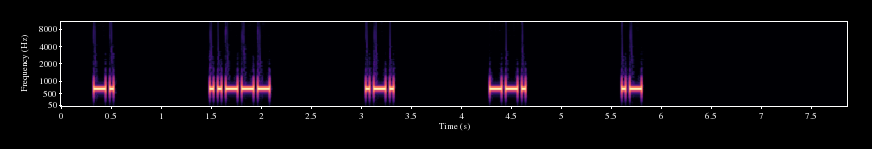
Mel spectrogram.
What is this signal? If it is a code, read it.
Morse code, heard as a keyed tone, about 32 wpm, spaced as for 8 wpm, 700 Hz. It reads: N2RGA
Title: USA Call Signs - 5 Characters - 8x Character Spacing - 30wpm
